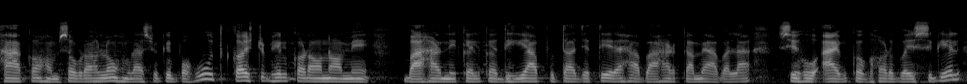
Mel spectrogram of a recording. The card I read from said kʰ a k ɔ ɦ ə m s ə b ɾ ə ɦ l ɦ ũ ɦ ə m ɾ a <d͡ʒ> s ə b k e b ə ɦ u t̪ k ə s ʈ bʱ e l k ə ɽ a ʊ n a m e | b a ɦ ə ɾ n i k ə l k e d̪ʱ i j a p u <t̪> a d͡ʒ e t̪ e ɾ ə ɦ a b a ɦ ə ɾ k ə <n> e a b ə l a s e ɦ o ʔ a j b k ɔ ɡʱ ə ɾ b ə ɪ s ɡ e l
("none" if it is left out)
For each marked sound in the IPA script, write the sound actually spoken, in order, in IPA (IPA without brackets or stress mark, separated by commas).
none, t̪, m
